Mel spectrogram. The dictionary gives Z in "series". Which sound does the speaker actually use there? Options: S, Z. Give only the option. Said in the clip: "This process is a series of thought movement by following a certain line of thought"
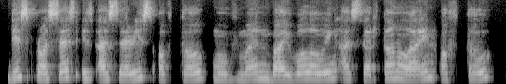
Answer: S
